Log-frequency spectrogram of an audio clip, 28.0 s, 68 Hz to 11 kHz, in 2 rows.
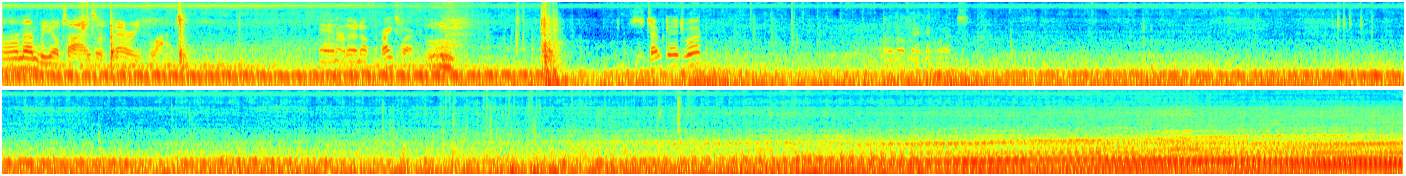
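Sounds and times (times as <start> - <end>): car engine rumbling: 0.0 - 28.0.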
